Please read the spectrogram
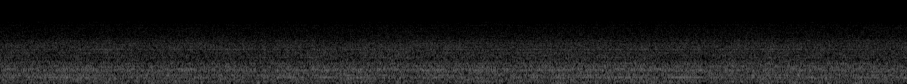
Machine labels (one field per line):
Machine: fan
